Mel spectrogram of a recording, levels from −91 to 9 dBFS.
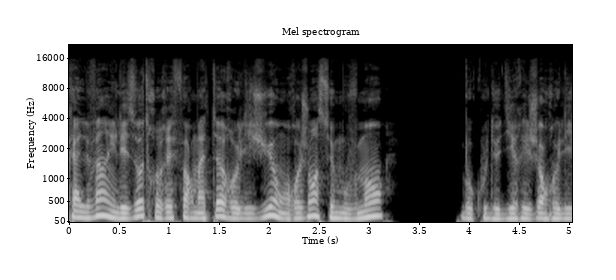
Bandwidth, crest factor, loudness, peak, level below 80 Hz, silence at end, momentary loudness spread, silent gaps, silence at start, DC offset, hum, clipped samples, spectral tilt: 13 kHz; 14 dB; -18 LUFS; -4 dBFS; -42 dBFS; 0 s; 6 LU; 3.53-3.73 s, 3.79-3.83 s; 0 s; under 0.1%; none; under 0.1%; -8 dB/octave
